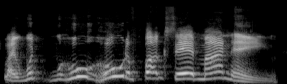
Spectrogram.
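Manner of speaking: high, loud, slow who said my name; outraged. Real, not acted. Wondering who named him, a loud outraged demand. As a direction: demand it in disbelief.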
